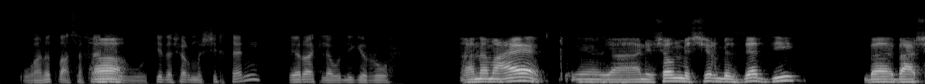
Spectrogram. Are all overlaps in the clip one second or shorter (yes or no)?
yes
